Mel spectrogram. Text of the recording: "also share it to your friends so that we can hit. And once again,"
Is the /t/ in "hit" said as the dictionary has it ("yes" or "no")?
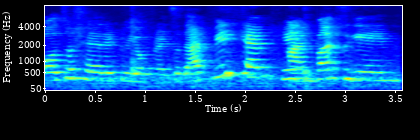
no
